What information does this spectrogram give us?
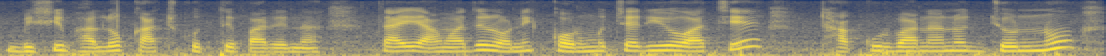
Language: Bangla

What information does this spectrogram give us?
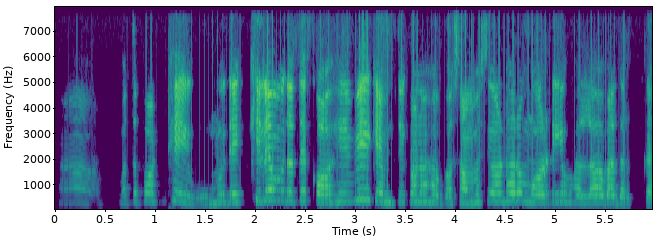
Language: Odia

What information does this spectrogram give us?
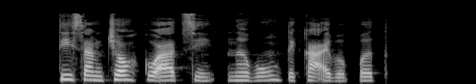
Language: Copainalá Zoque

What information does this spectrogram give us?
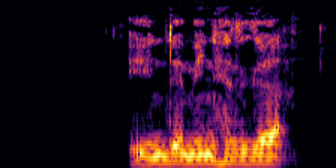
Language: Bashkir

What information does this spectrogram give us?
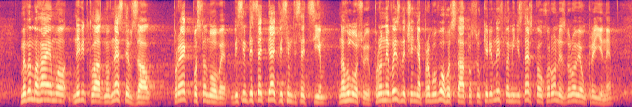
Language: Ukrainian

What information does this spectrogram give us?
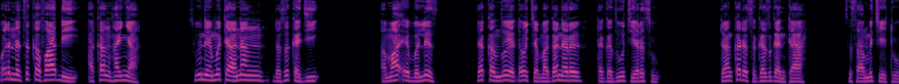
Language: Hausa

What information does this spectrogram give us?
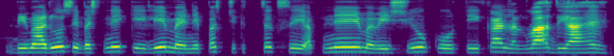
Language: Hindi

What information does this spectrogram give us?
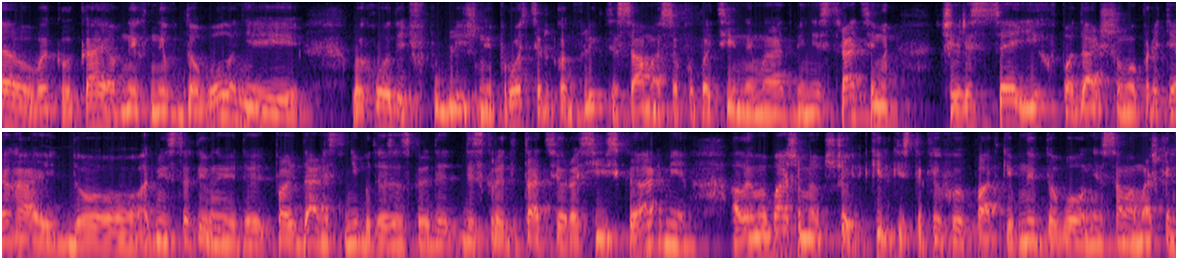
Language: Ukrainian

